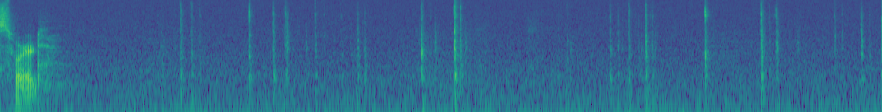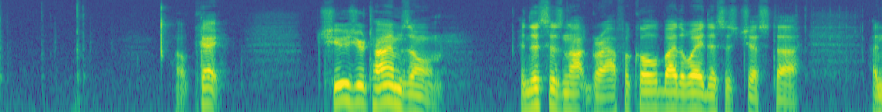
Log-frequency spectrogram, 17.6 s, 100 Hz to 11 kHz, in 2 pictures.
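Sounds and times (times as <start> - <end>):
speech: 0.0 - 0.6, 10.8 - 11.1, 12.1 - 13.3, 14.0 - 17.6
faint steady hum: 0.0 - 17.6
typing on a computer keyboard: 1.8 - 4.7, 6.1 - 9.8.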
